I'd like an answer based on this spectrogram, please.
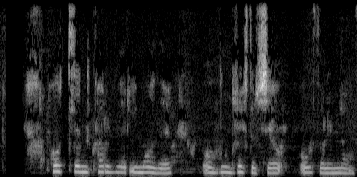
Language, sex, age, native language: Icelandic, female, 14, Icelandic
